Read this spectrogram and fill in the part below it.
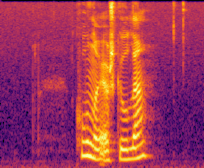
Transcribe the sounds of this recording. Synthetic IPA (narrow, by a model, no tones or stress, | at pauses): kʰuːnʊjøːʃkʉːlə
